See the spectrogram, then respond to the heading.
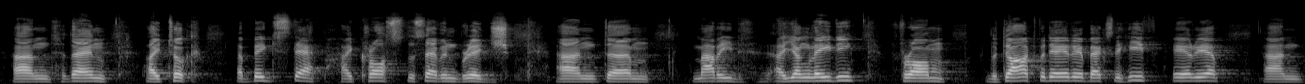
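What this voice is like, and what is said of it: Welsh accent. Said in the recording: “this strange accent that you hear this evening. I grew up in the west of Wales”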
